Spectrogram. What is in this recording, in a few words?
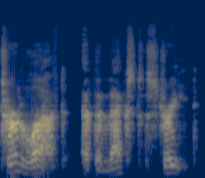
Gps Voice, Male; Recorded Voice; Laptop Speaker Adult Male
